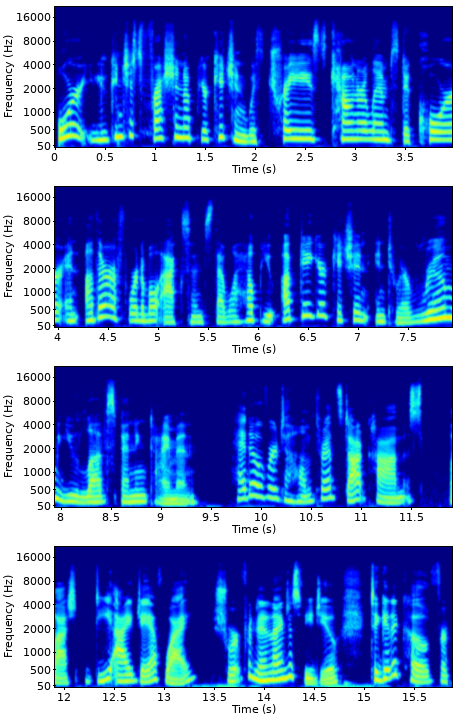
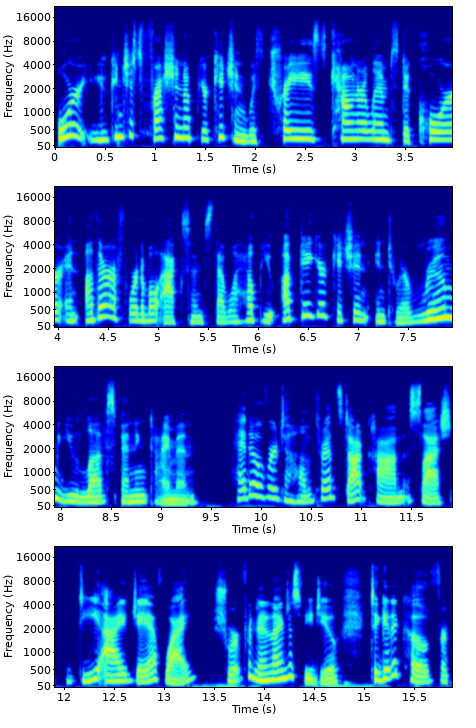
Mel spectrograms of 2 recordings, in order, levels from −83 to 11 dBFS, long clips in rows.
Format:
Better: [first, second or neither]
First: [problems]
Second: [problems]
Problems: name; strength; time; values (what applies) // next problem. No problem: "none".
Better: second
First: audio freezing; at 12 s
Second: none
